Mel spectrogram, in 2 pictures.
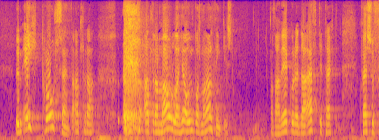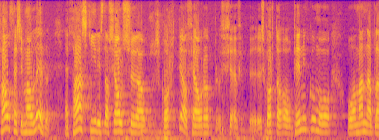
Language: Icelandic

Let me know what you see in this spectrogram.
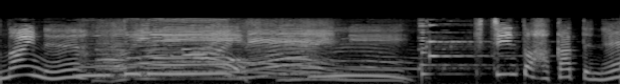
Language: Japanese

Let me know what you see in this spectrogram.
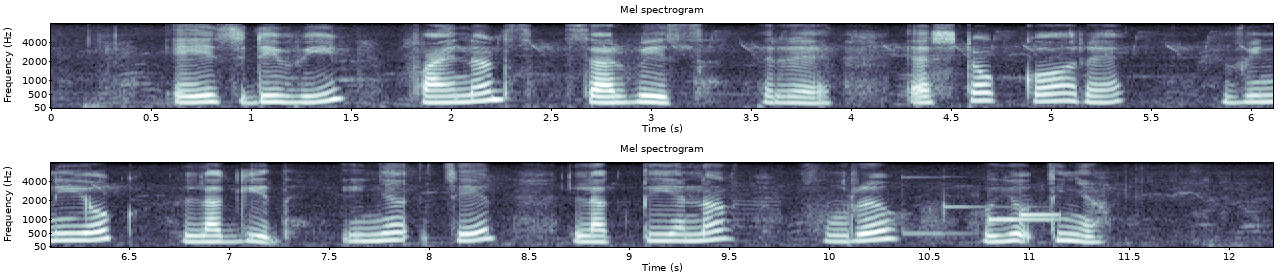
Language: Santali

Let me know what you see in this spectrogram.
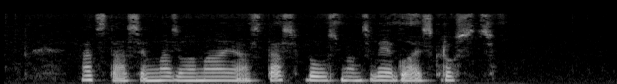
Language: Latvian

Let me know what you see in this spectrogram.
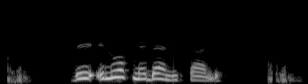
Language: Luo (Kenya and Tanzania)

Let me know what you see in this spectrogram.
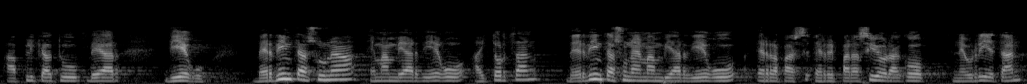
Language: Basque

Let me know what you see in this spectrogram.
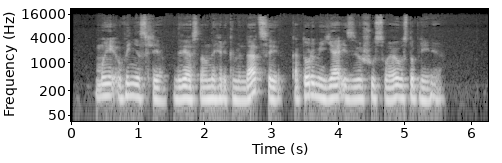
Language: Russian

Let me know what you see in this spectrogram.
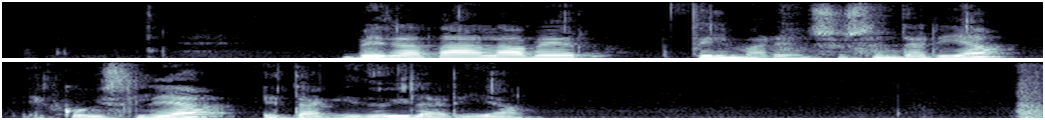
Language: Basque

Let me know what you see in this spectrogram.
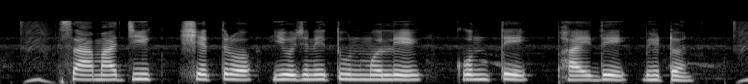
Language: Marathi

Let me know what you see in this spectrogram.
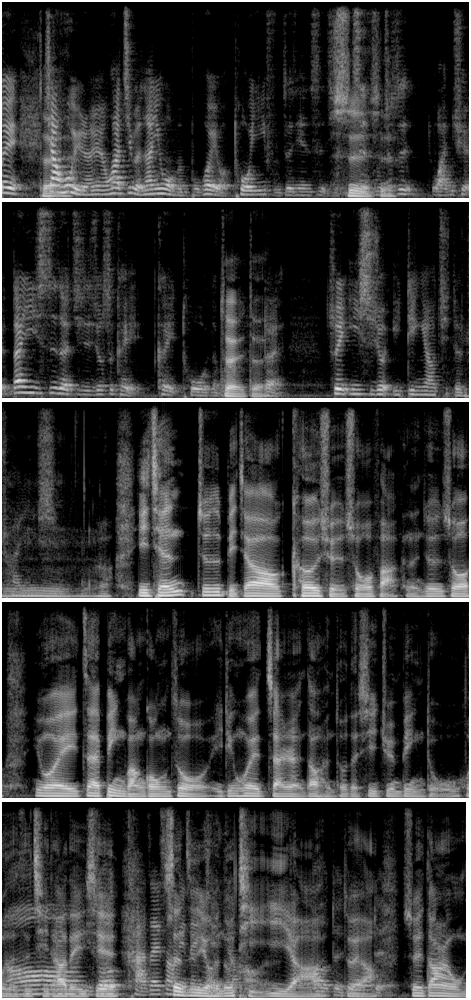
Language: Chinese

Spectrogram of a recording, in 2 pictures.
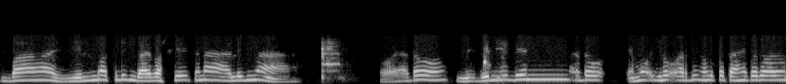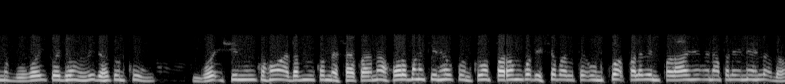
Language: Santali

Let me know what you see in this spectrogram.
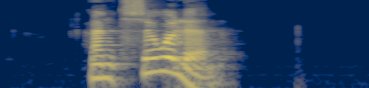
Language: Kabyle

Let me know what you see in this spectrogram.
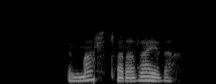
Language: Icelandic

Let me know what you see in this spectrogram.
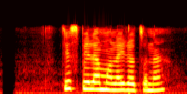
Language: Nepali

